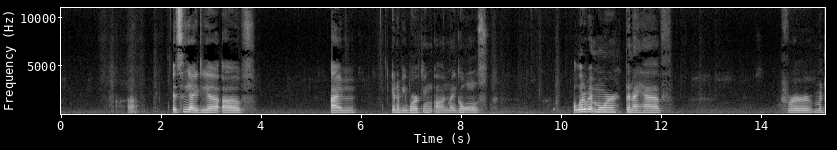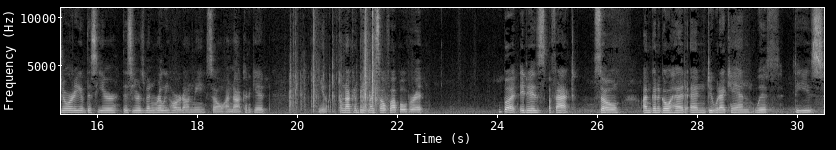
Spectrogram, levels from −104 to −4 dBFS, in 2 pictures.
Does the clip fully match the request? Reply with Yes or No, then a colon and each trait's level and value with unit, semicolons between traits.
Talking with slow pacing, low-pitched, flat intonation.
No: slow, 130 wpm; medium, 185 Hz; narrow, 2.1 semitones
